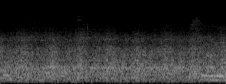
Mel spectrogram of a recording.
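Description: Steady room noise: an even hiss with no clear rhythm, beat or distinct strikes.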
